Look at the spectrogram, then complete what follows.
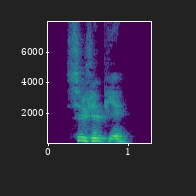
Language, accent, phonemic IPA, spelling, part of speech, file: French, Canada, /se.ʒe.pjɛ̃/, cégépien, adjective / noun, LL-Q150 (fra)-cégépien.wav
- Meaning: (adjective) cégep; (noun) a student who attend a cégep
